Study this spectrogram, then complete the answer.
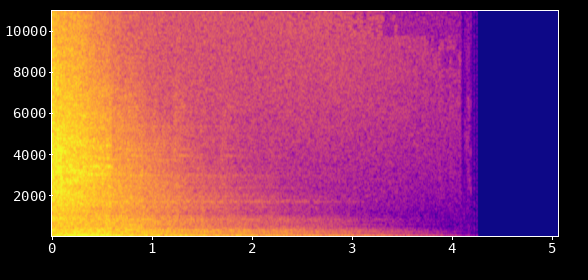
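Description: A helicopter's engine and rotor drone and fade away.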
